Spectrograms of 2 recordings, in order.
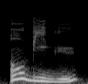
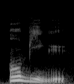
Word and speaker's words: ambigu: Another example is ambigu, and it will become ambigu. Okay, so you don't modify the way to pronounce them.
